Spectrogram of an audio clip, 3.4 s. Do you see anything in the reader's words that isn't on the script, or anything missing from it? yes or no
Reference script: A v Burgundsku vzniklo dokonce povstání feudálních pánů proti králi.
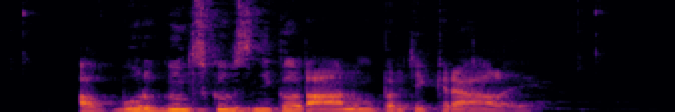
yes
